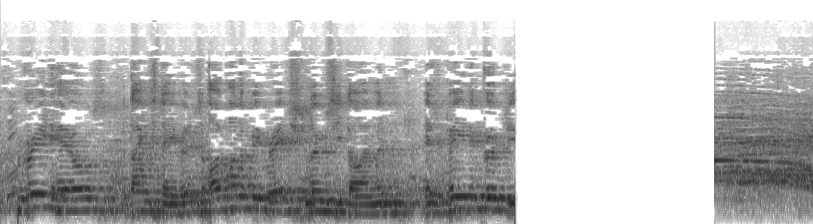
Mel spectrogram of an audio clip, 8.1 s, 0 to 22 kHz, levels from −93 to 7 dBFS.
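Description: At 5.15 s the audio drops out to silence and stays there until 7.15 s, about two seconds of dead air with no room tone at all. Sounds like the input likely got cut, a loose device or stray mute, while the recorder kept writing silence, so whatever happened in that gap is simply gone.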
